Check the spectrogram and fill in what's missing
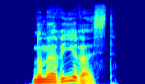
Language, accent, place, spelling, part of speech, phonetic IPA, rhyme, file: German, Germany, Berlin, nummerierest, verb, [nʊməˈʁiːʁəst], -iːʁəst, De-nummerierest.ogg
- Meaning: second-person singular subjunctive I of nummerieren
